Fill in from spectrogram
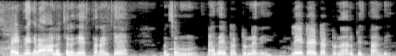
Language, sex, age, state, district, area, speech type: Telugu, female, 60+, Telangana, Peddapalli, rural, spontaneous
